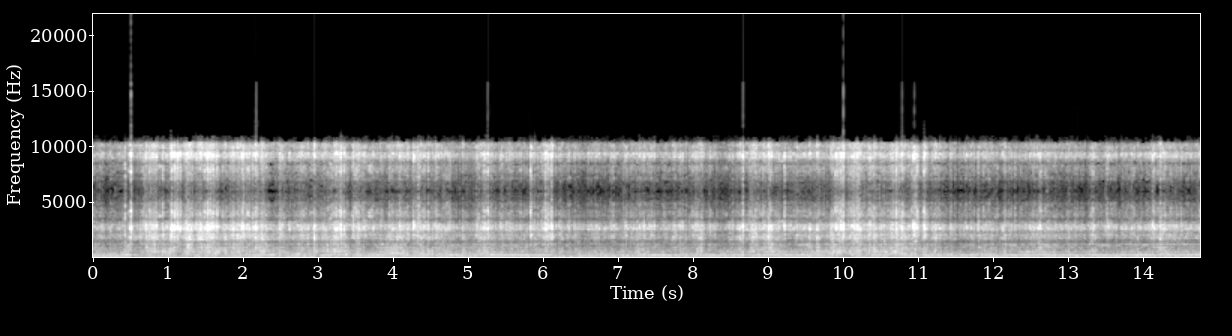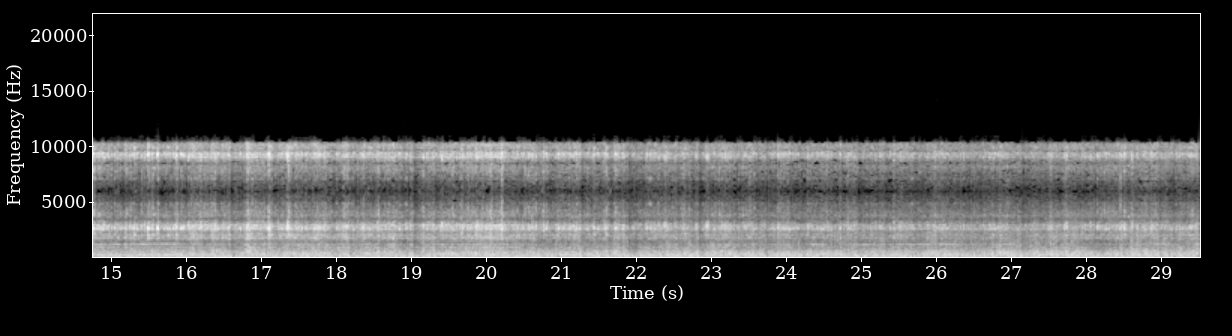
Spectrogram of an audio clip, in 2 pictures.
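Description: Air-cooled VW engine of a Class 5 unlimited Baja Bug running hard at racing speed on a dirt track. Its pitch rises and falls through the first half and then holds steady, under a constant rush of wind and rough-road noise.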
